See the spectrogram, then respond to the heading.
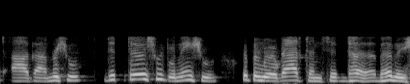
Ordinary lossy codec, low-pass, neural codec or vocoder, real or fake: none; 3.6 kHz; codec, 16 kHz, 1 kbps, X-Codec, HuBERT features, trained on balanced general audio; fake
